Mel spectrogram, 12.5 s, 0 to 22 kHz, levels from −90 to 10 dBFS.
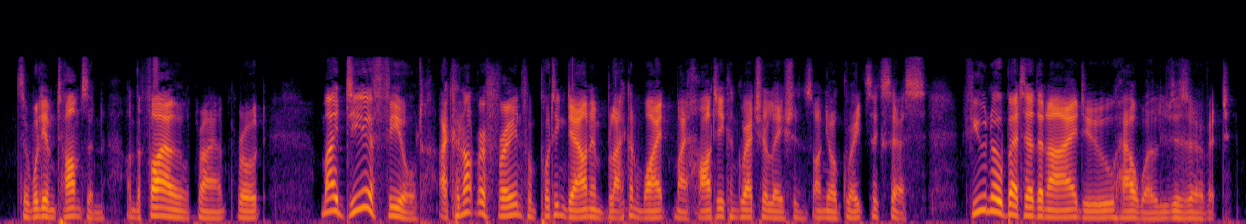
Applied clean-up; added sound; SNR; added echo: neural mask model Resemble Enhance denoiser.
